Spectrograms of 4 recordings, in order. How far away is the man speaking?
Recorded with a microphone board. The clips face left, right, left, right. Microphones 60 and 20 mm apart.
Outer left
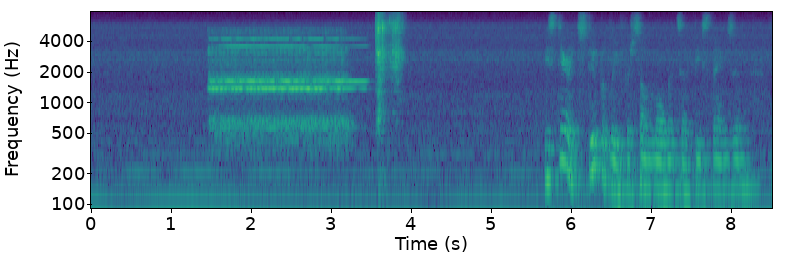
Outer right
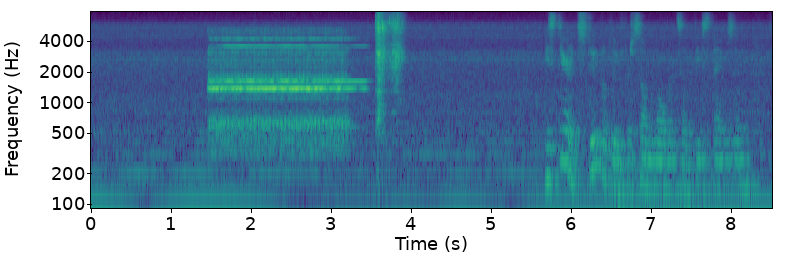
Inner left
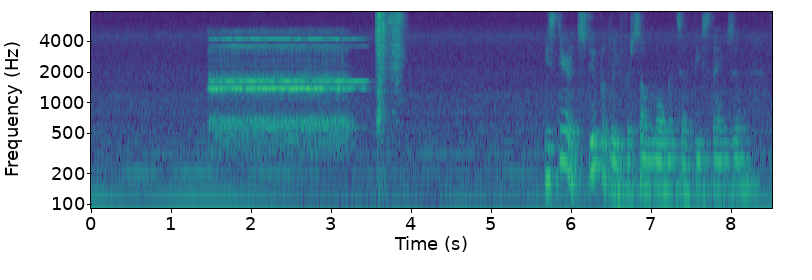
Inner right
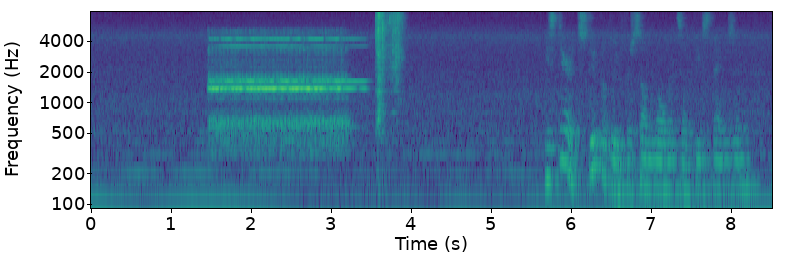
About 0.5 m.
